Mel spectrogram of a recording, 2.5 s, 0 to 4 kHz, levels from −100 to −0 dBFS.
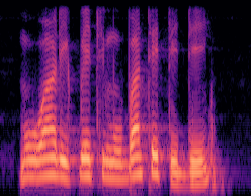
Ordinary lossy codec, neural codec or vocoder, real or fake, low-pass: none; none; real; 3.6 kHz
